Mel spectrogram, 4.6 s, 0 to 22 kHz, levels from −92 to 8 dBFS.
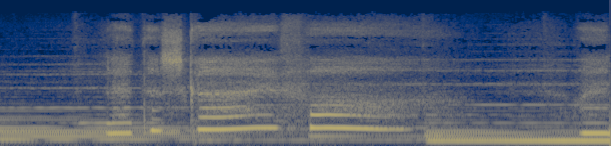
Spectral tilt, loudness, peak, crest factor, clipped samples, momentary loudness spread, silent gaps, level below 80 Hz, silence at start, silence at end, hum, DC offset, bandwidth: -5 dB/octave; -25 LUFS; -10 dBFS; 14 dB; under 0.1%; 9 LU; none; -62 dBFS; 0 s; 0 s; none; under 0.1%; 16 kHz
